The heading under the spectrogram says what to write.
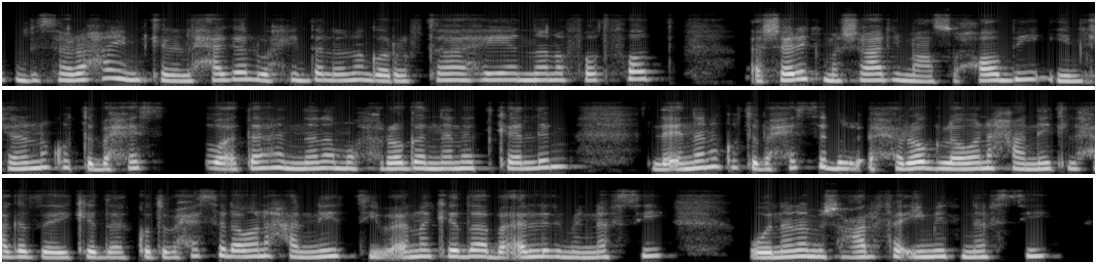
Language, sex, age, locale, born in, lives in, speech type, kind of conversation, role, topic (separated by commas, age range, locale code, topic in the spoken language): Arabic, female, 25-29, ar-EG, Egypt, Italy, conversation, advice, user, إزاي أتعامل مع ذكرى الانفصال اللي بتوجعني وبتخلّيني حزين؟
